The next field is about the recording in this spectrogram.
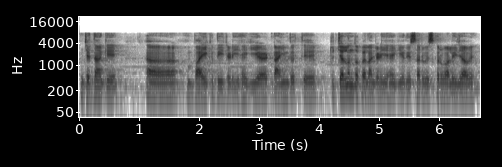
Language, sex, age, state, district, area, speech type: Punjabi, male, 45-60, Punjab, Jalandhar, urban, spontaneous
